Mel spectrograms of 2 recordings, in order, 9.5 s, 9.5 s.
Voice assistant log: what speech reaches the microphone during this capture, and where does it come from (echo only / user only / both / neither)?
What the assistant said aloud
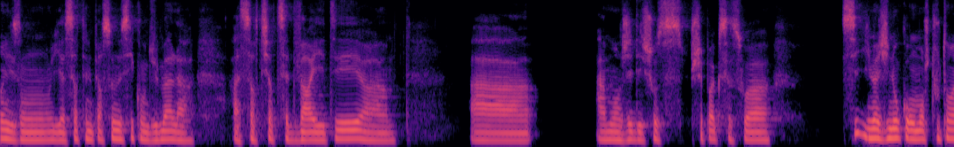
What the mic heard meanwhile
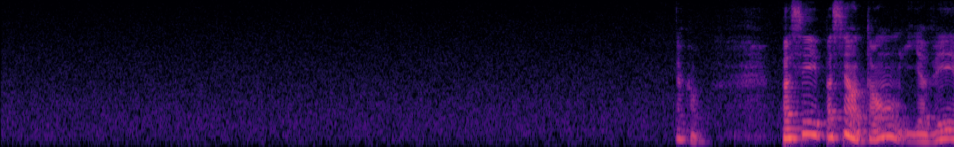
user only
